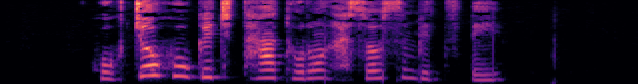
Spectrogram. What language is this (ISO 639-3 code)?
mon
